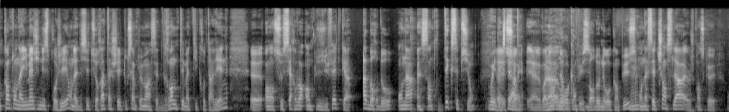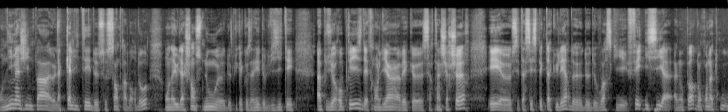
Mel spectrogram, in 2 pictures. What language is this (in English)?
French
